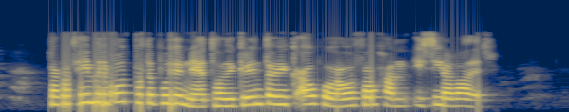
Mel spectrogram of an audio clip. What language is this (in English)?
Icelandic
